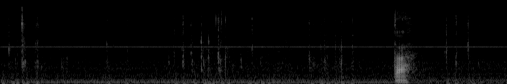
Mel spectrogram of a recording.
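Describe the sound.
Soft, scattered keystrokes on a computer keyboard with an English layout, quiet irregular clicks with one louder clack near the end.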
